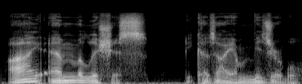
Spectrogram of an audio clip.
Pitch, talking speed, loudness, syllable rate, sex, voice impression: 85 Hz, 140 wpm, -18 LUFS, 5.6 syllables/s, male, very masculine, very old, very thick, relaxed, slightly weak, dark, very soft, very muffled, slightly halting, very raspy, cool, very intellectual, sincere, very calm, very mature, very friendly, very reassuring, very unique, slightly elegant, very wild, lively, strict, slightly intense, modest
